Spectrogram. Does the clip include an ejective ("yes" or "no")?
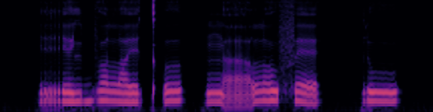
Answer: yes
